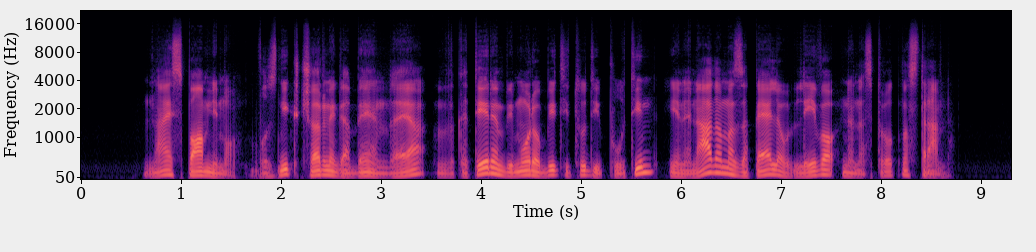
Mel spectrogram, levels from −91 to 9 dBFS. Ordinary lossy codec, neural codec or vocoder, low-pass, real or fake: none; autoencoder, 48 kHz, 32 numbers a frame, DAC-VAE, trained on Japanese speech; 19.8 kHz; fake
